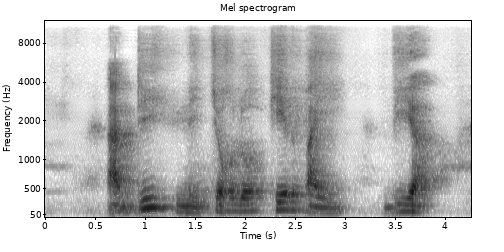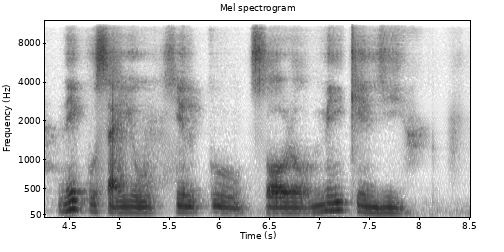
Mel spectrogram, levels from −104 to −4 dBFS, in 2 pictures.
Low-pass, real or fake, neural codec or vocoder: 10.8 kHz; fake; codec, 24 kHz, 0.5 kbps, DualCodec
